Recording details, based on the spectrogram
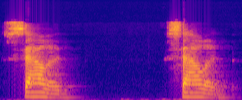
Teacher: syllable you're right the a sound in the first syllable salad the second syllable is our schwa it said very quickly and we have that sound salad salad i'll try the salad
